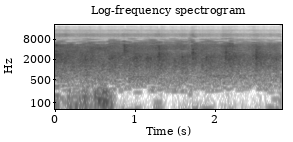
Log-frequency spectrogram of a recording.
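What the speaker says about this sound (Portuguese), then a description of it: "Uma salva de palmas para o Senhor." Church congregation applauding together during a sermon, a steady dense patter of clapping held at even loudness throughout with no speech over it.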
